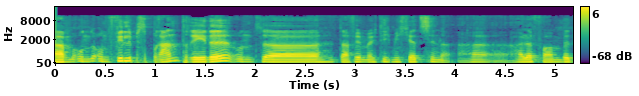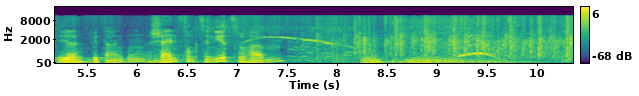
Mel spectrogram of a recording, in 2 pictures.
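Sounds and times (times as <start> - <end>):
speech: 0.0 - 7.6, 8.2 - 9.8
applause: 7.7 - 10.3
person whooping: 9.1 - 9.7.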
